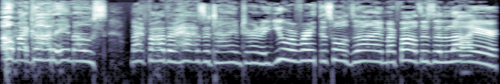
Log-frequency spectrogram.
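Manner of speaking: lightly acted excited schoolboy; excited kid. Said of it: "they're like".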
